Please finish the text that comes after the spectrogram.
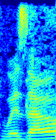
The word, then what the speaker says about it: WSO: his rap albums they call yeah wso but this is like pronounced wizzo I guess and Weapons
